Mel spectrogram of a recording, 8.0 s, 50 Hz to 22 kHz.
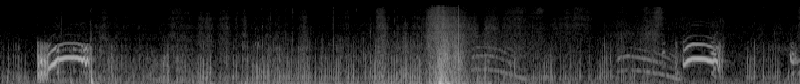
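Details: Young fostered kittens, sisters taken in during spring 2017, mew repeatedly: short, arched, high meows, some overlapping, around one thump and faint room noise.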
